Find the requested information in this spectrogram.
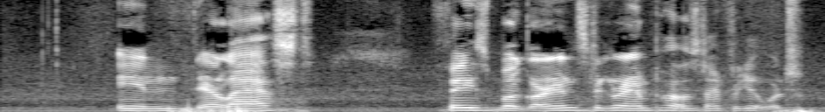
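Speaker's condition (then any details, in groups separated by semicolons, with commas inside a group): Cerebral palsy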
